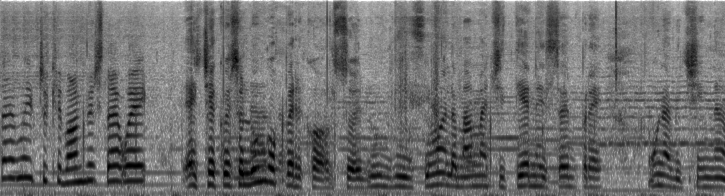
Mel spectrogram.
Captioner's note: speaking in foreign language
